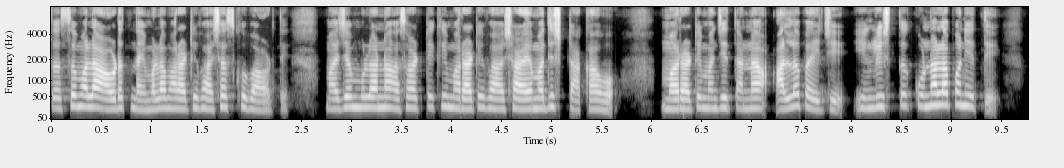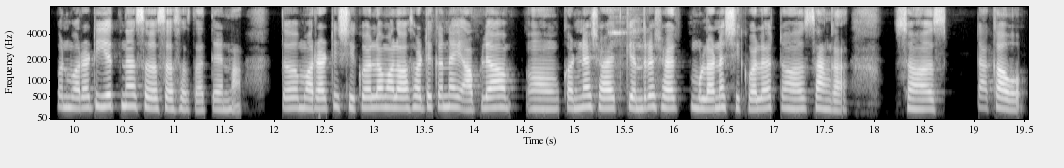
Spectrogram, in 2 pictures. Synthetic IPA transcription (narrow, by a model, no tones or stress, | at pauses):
t̪əsəːməlaːʋɽət̪naɦiməlaməɾaʈiːbʱaɕat͡skʰuːbaʋəɽt̪emad͡ʑʱjamulanːaəsəʋaʈ̚t̪ekiːməɾaʈiːbʱɕaɭaməd̪ʱiːt͡sʈakaʋə̰ | məɾaʈiːm̤əɳd͡zet̪janːaaləːpaɦid͡ʑeiŋɡliɕt̪əkoɽ̃alapəɳjet̪ḛ | pəɳməɾaʈiːjet̪najsəɦəsəsast̪at̪janːa̰t̪əɾməɾaʈiːɕikʋajlaməlaəsəʋaʈekanaɦiapljakəɳːjaɕaɭjat̪kend̪ɾəɕaɭjat̪̚mulanːaɕikʋajlasaŋɡa | ʈakaʋə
